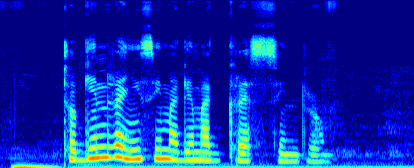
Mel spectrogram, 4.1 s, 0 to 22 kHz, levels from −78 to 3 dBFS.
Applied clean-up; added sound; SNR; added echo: none; none; none; none.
